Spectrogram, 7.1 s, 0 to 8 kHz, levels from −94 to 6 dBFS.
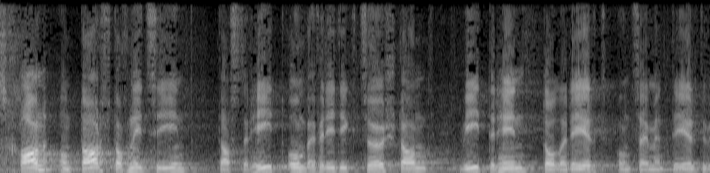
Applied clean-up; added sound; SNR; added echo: none; none; none; none.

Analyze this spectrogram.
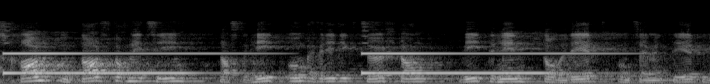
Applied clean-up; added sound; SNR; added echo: none; Alarm; -3 dB; reverberation time 2.1 s.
